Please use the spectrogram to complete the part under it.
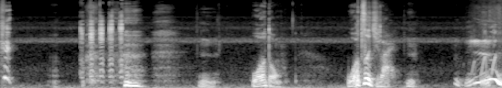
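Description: A man speaks in a gruff, animated voice.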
